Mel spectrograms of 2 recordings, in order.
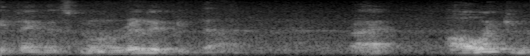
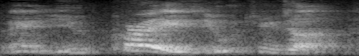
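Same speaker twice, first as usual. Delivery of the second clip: incredulous scoff; 12 semitones higher, 11 dB louder than usual. Retold or imitated. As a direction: play the skeptic who thinks he's lost it. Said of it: "A lot of people are like".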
